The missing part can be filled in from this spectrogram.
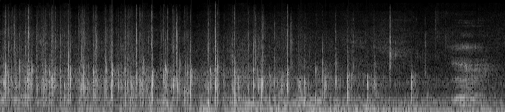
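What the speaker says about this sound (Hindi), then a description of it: "अपने लिए तालियां बजा दीजिए।" Audience clapping at an Urdu poetry mushaira, a dense burst of many hands applauding steadily for a few seconds before thinning out near the end, with faint voices underneath.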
